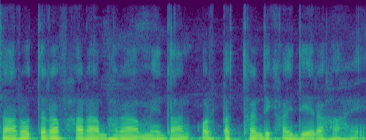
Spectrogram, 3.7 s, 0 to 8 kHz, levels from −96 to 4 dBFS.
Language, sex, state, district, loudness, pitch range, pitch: Hindi, male, Arunachal Pradesh, Lower Dibang Valley, -17 LUFS, 105-110 Hz, 105 Hz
